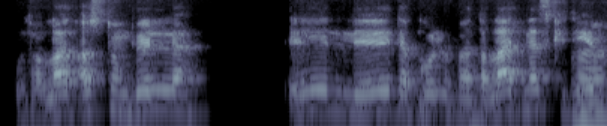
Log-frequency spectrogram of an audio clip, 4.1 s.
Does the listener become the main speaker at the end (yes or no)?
no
